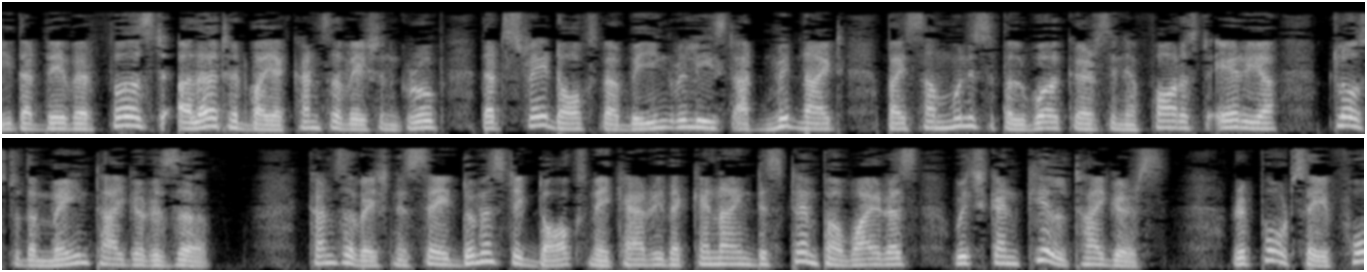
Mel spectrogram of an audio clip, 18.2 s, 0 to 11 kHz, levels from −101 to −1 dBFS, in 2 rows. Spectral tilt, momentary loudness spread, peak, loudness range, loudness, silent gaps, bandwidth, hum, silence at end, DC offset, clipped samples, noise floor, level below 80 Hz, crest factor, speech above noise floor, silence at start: -6 dB/octave; 5 LU; -6 dBFS; 2 LU; -24 LUFS; none; 8.8 kHz; none; 0 s; under 0.1%; under 0.1%; -52 dBFS; -60 dBFS; 18 dB; 29 dB; 0 s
